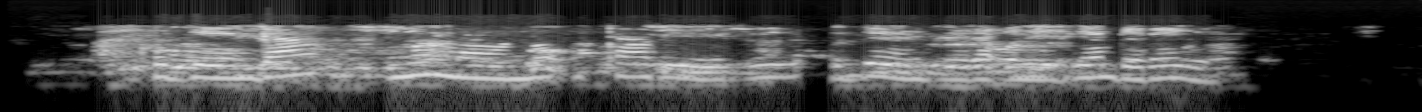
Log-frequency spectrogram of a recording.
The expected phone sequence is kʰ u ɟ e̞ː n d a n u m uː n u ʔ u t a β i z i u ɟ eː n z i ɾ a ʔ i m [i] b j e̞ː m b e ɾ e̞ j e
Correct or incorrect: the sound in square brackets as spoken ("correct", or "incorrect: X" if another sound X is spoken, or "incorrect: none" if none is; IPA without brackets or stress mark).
correct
